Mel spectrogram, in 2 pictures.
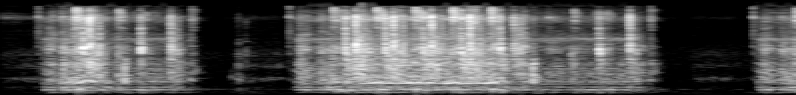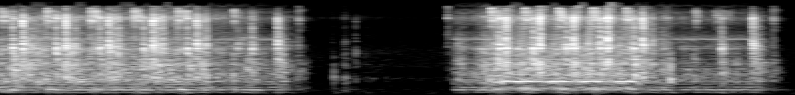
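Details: Noisy sewing machine being oiled and cleaned to find the noise: bursts of rapid mechanical clatter in short spurts with a hard clank in each; clanking seems to come from the left side, something loose or worn inside.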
